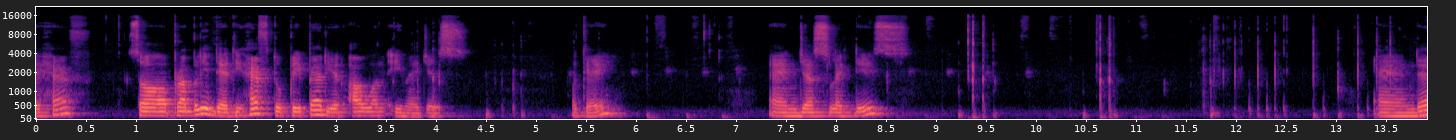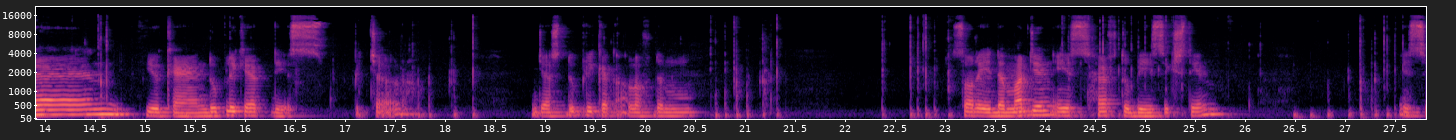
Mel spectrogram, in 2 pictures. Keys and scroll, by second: 3.5 shift+super+v, 4.3 super+2, 9.0 super+=, 10.3 super+=, 14.2 super+-, 17.1 super+c, 17.4 super+v, 20.3 super+c, 20.6 super+v, 24.0 alt+shift+Left, 24.3 alt+Right, 24.4 alt+Right, 24.6 alt+Right, 24.8 alt+Right, 25.0 alt+Right, 26.3 alt+Right, 26.8 alt+shift+Left, 27.1 alt+Right, 27.3 Tab.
